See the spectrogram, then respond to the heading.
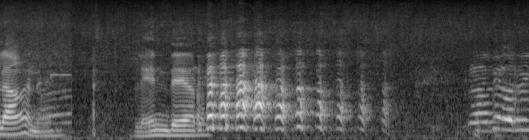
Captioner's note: laughs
